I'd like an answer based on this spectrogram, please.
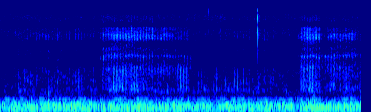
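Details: Domestic cat purring while kneading, making biscuits in its teepee; a soft, steady low rumble runs throughout, with faint rustling bursts from the kneading.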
